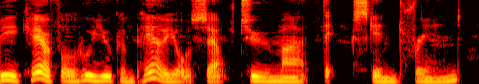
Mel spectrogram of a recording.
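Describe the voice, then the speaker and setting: This put-on character voice sits at a low-to-middle pitch. It moves at a fairly slow pace. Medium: read story. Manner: purring, smooth.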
